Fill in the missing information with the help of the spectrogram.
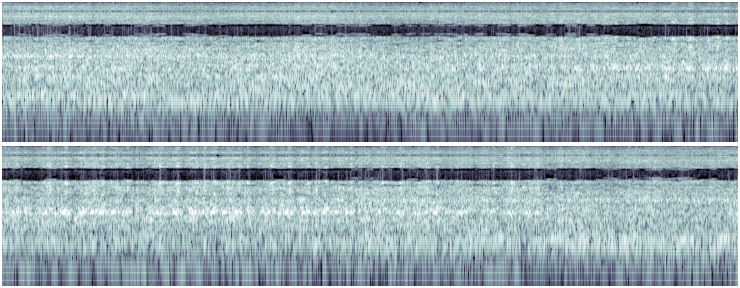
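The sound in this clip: An aircraft engine runs before take-off on a small plane carrying passengers and mail, giving a continuous loud drone with a rough low rumble that holds an even level throughout.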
